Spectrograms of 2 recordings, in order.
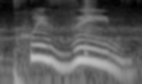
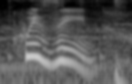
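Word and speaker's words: cuisine: आई एन ई इज क्विजन okay the right way of saying this word is क्विजन और क्विजन का क्या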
